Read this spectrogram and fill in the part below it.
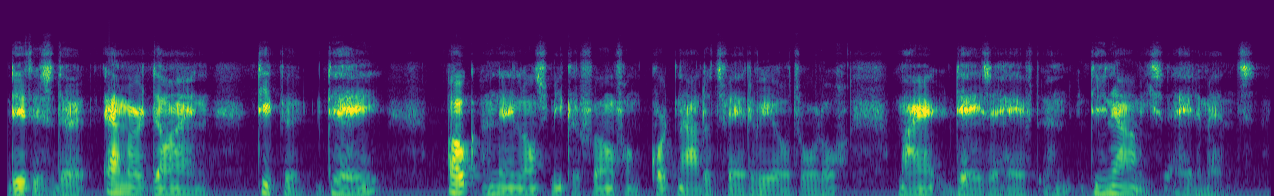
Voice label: Amerdyne Type D sound NL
